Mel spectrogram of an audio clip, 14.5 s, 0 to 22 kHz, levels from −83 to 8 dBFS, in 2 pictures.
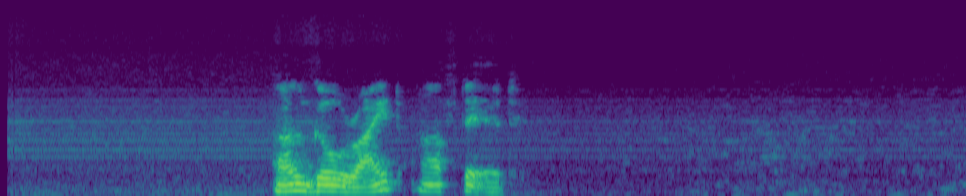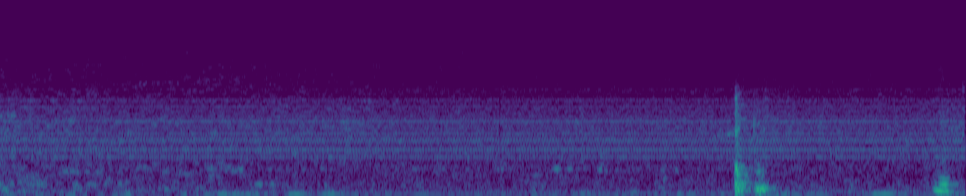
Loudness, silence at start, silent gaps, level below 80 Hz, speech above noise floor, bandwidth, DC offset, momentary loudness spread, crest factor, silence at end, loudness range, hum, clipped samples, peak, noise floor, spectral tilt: -16 LUFS; 2.05 s; none; -56 dBFS; 40 dB; 4.2 kHz; under 0.1%; 27 LU; 22 dB; 0.15 s; 26 LU; none; under 0.1%; -2 dBFS; -55 dBFS; -9.5 dB/octave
